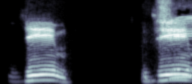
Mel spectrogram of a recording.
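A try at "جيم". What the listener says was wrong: জিম টান দেন।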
